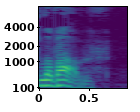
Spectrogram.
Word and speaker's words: Lvov: Swede Lvov. It rhymes with the love.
